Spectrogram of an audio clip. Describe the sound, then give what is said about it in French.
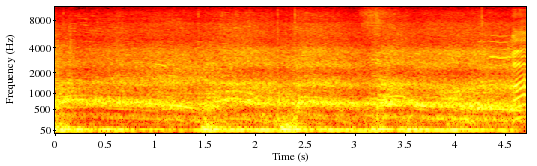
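A concert audience sings along in unison. Loud massed voices with some shouting run over a heavy low rumble without a break. “Et les Américains, en fait, ne comprenaient pas ce que le public chantait. Ah, et ils trouvaient ça génial. Ah, c'est cool. Écoutez ça. Par exemple ce qui s'est passé là.”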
